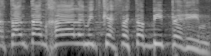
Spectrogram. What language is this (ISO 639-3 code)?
heb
